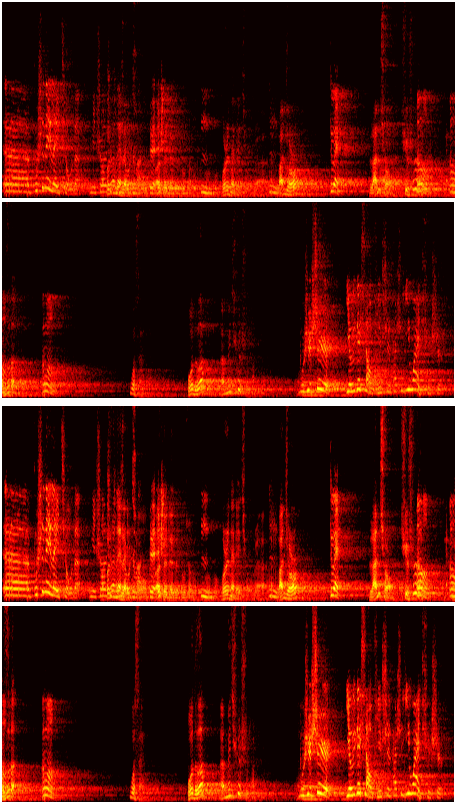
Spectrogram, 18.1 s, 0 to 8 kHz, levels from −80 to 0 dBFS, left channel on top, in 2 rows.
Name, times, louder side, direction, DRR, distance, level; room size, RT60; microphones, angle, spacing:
voice 1, 0.0-3.3 4.0-4.2 5.3-5.5 6.6-6.8 8.3-8.6 8.9-9.2 9.8-10.2 15.0-15.7 15.9-17.9, right 5 dB, 30° right, 8 dB, 0.4 m, -27 dB
voice 2, 2.0-6.0 7.3-8.4 8.8-9.4 11.6-11.9 12.8-13.2 13.4-14.1 14.9-15.4, right 4 dB, 75° right, 9 dB, 0.8 m, -28 dB
12.0 x 10.0 x 8.6 m, 2.9 s
head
